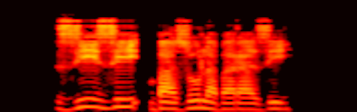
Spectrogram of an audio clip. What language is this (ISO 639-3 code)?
pus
